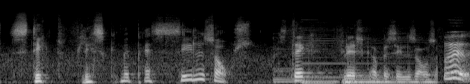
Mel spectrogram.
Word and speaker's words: Stegt Flæsk med Persillesovs: You don't. You mumble it. Even the Danes mumble it. You can't. Look, listen to this. Stegt Flæsk med Persillesovs. Stegt Flæsk med Persillesovs.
